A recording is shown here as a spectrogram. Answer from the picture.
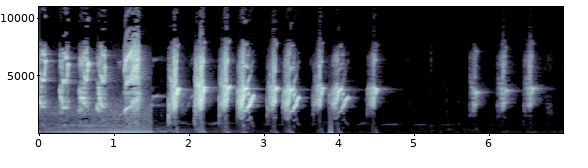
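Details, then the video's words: Long-tailed shrike song full of imitations, used to provoke young wild-caught birds; quick run of harsh high notes, then a steady series of sharp chirps about three per second, a pause, and three final chirps. "COBA PANCING SUARA CENDET FULL ISIAN INI PASTI CEPAT RESPON"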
